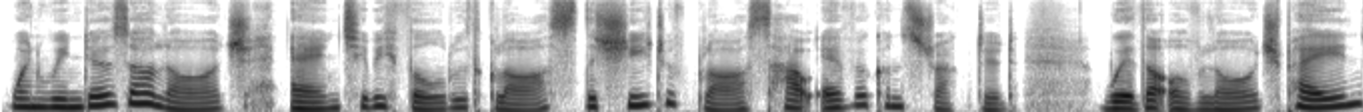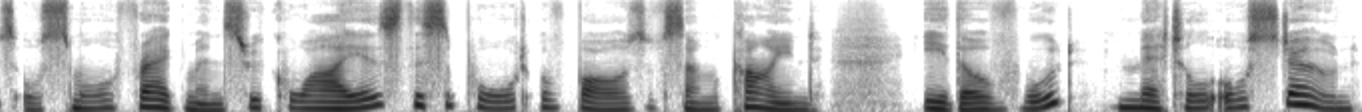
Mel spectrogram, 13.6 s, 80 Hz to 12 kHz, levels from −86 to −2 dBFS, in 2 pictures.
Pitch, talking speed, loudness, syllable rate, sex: 180 Hz, 165 wpm, -20 LUFS, 4.5 syllables/s, female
